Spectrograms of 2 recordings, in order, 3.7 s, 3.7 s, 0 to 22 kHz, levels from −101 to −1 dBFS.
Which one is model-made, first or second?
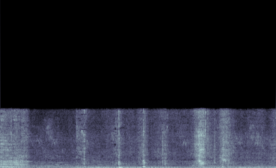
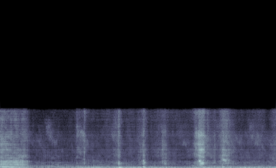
second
